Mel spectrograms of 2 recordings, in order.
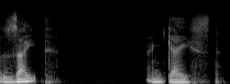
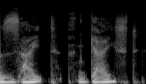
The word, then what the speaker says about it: Zeitgeist: So zite and gist and use the German spelling. So it's because it's pronounced with the with the emphasis on the I. So zite and gist.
